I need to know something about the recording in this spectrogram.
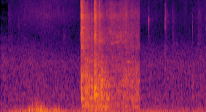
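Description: A metal tray scrapes and rattles as it slides onto an oven rack.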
